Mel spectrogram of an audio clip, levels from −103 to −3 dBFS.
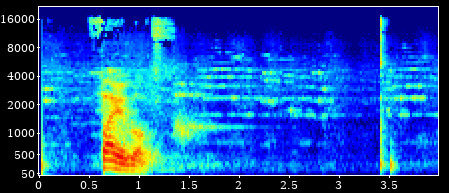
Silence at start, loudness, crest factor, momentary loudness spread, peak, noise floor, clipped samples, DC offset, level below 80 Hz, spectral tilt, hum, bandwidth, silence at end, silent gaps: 0.05 s; -18 LUFS; 22 dB; 27 LU; -2 dBFS; -65 dBFS; under 0.1%; under 0.1%; -70 dBFS; -5 dB/octave; none; 17 kHz; 0.55 s; none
